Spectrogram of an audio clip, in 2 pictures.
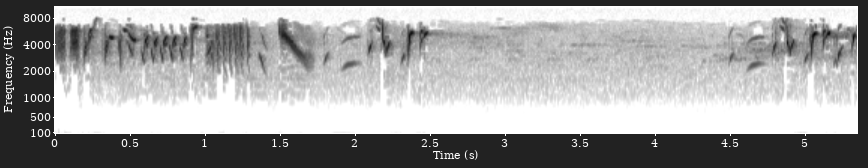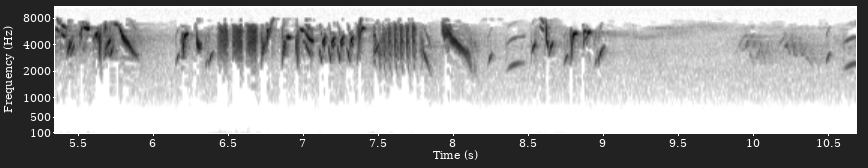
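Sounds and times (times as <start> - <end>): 
bird giving fast high-pitched chirps and buzzy trilled notes: 0.0 - 2.6, 4.5 - 9.1.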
